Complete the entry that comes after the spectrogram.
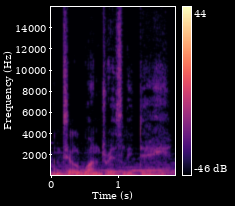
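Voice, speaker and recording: A man playing an ancient, composed god in mortal form in a video game, speaking in a formal, measured and solemn manner over music. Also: low voice. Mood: reflective, solemn. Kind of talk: video game character acting.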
